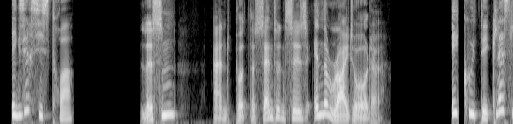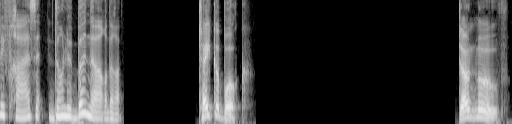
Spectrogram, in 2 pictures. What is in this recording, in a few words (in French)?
son anglais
